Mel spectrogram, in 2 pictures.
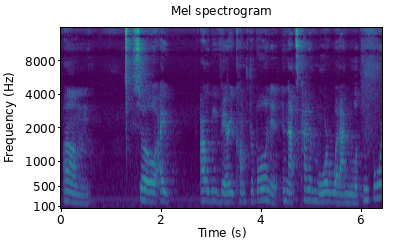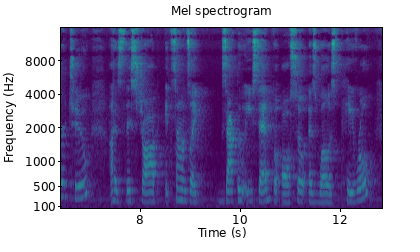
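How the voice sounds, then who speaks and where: A woman's voice: medium pitch, a little slow, darkish tone. A woman interviewing for a job by phone, talking informally and somewhat hesitantly as she rephrases her answers. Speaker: job candidate. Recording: echoey room, faint background noise.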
